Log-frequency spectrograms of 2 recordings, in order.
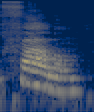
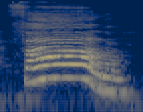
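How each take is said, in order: First: Said in the usual way. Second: FALAM called out loud, first syllable drawn long; mock yell stretching the FA in "falam"; simulated shout. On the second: Shown as a demonstration. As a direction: shout "falam" slowly, holding the stressed first A. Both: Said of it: "simulando um grito".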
